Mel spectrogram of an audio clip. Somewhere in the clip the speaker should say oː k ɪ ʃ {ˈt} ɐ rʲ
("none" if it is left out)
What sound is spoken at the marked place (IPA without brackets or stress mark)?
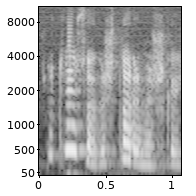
t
